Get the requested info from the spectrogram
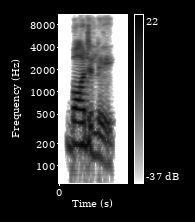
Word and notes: bodily: Indian

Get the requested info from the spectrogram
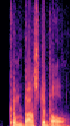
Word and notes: combustible: American English

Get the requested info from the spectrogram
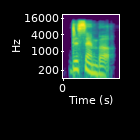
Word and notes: December: Indian

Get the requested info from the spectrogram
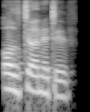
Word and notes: alternative: Indian

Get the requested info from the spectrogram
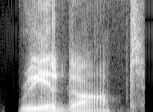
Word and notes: readopt: American English

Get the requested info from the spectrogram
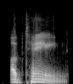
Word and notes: obtain: American English

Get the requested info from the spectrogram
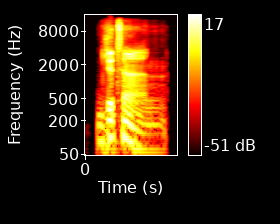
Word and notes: gittern: British English

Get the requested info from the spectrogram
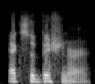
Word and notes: exhibitioner: American English

